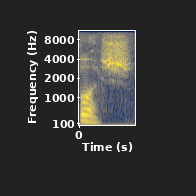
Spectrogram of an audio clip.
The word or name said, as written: bush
